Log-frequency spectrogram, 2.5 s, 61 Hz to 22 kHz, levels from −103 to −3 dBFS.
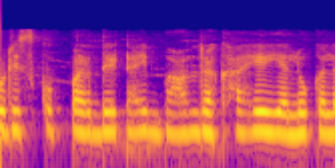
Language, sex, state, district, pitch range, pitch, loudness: Hindi, female, Chandigarh, Chandigarh, 210-225 Hz, 220 Hz, -16 LUFS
